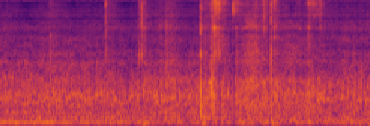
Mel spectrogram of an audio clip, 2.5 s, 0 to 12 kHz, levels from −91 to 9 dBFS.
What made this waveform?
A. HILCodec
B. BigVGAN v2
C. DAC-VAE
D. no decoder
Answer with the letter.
A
